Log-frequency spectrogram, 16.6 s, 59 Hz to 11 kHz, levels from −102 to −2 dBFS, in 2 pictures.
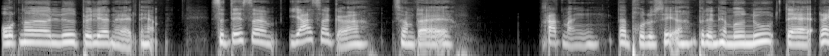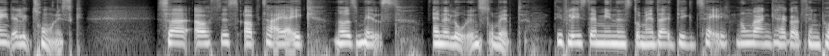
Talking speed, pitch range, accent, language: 190 wpm, 190-220 Hz, native, Danish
